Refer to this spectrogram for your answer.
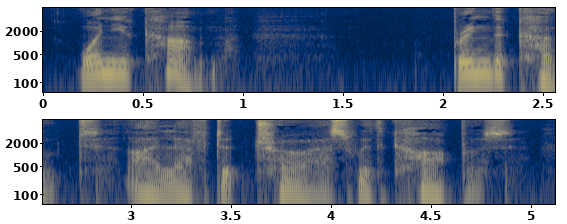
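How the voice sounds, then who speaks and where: A man speaks with lively intonation and a somewhat breathy voice. The recording is very clean, dry and close, with a silent background and no echo. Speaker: scripture reader. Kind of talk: reading aloud.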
